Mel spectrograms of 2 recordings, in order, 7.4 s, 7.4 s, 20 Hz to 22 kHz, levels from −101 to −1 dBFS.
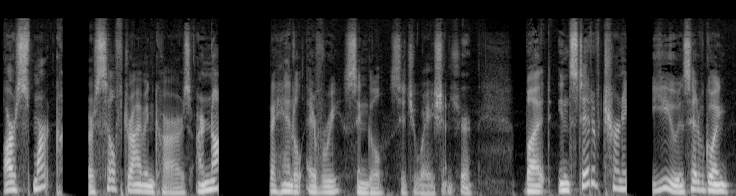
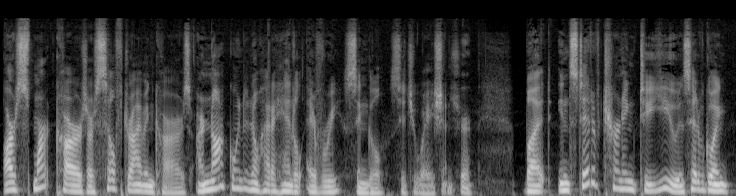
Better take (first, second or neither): second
